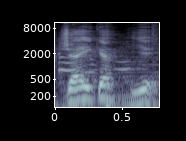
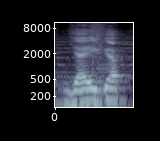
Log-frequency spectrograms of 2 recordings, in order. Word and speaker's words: Jaeger: uh Jaeger O'Meara possibly I think that's how you pronounce it Jager Jaeger looks like Jagermeister so actually it does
